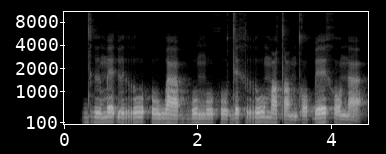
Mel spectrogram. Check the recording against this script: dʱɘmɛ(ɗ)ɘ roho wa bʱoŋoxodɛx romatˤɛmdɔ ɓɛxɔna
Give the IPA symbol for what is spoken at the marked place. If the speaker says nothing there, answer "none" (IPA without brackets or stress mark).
ɗ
